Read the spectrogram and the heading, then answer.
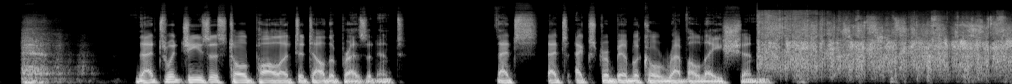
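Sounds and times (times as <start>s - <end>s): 
speech: 1.4s - 4.1s, 5.0s - 8.0s
audience clapping during a church sermon: 7.7s - 10.1s.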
